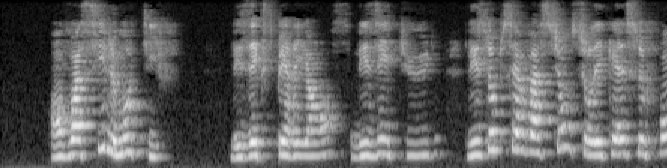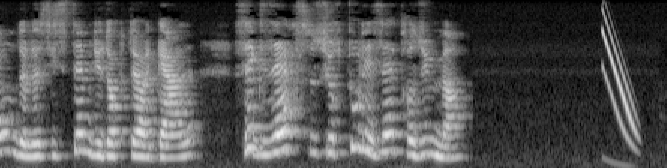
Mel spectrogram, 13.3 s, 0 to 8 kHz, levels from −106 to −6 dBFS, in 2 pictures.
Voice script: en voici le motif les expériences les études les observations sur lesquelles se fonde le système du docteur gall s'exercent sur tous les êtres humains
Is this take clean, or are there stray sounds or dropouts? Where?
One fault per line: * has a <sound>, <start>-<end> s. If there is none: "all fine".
* has a chirp, 12.7-13.1 s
